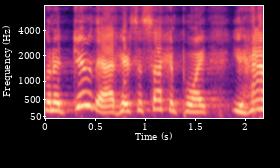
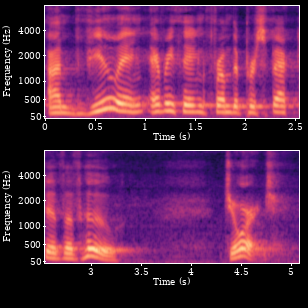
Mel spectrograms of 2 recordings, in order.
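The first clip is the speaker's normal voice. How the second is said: normal talking voice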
